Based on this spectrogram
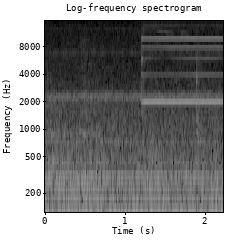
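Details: Multimeter for laptop repair, a second meter in diode mode (unlike the first, which stays silent in diode mode), probes touched together: quiet room, then a steady high-pitched beep. Multimeter continuity beep.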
